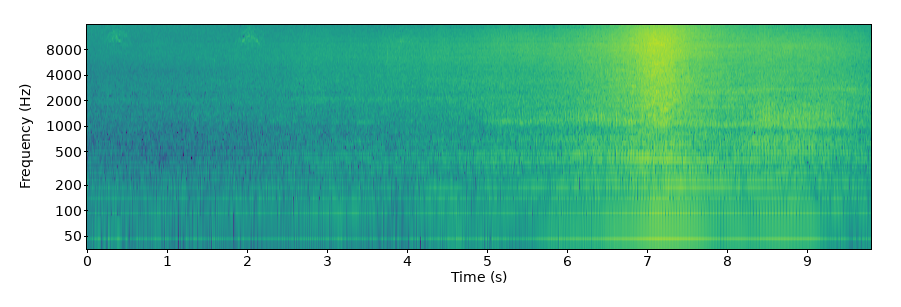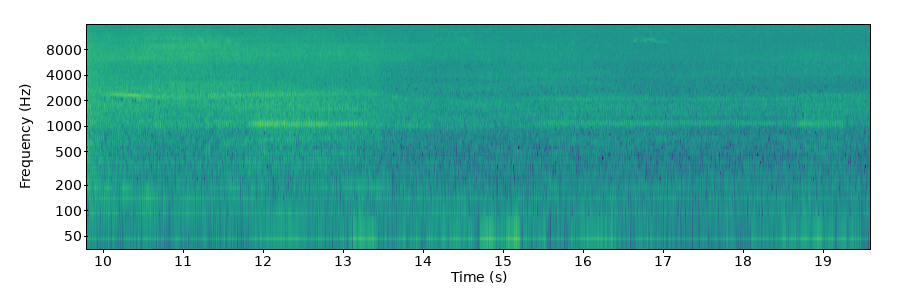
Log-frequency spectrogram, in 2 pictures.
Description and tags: scooter pass-by speed up3
I'm continuing on with my random scooter drive bys. Hopefully someone will have use for them!
Wind Protection: None (Still awaiting my redhead!)
Position: about 1 1/2 feet off ground, side of road
Location: Koahsiung, Taiwan (Fongshan District)
Mod, scooter, AT825, Taiwan, Tascam, traffic, pass-by, DR-680, Busman, street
